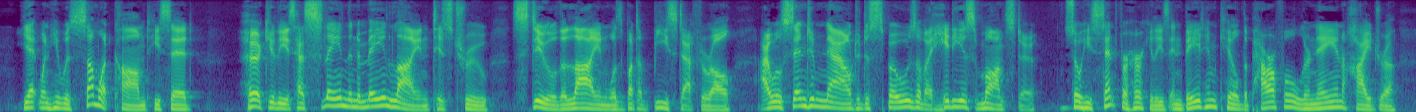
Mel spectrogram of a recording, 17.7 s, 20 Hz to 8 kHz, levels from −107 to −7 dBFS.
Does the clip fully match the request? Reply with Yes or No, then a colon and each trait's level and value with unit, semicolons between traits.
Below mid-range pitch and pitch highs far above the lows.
Yes: low, 130 Hz; wide, 6.3 semitones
